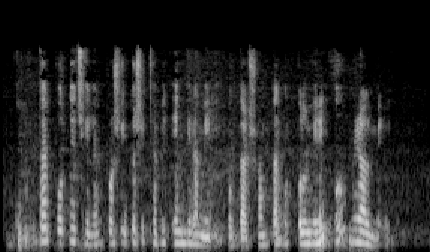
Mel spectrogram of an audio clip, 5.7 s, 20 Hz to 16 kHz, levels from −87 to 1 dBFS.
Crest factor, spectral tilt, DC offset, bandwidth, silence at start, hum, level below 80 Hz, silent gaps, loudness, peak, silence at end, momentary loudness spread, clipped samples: 20 dB; -5 dB/octave; under 0.1%; 8.2 kHz; 0.2 s; none; -58 dBFS; none; -21 LUFS; -2 dBFS; 0.55 s; 10 LU; under 0.1%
